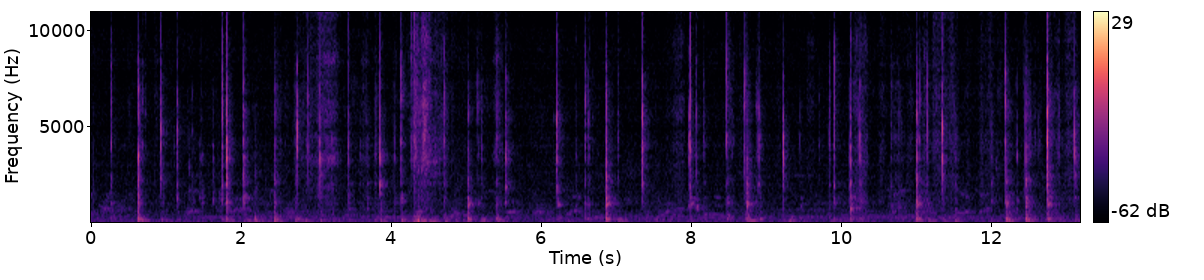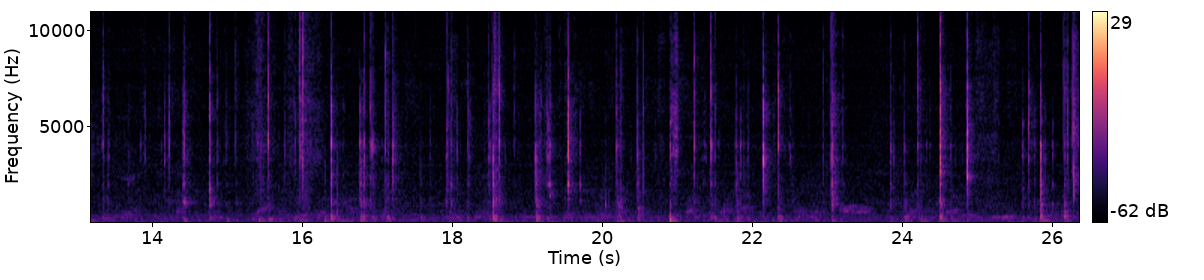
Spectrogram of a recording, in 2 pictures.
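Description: Rainbow Loom hook and rubber bands clicking against the plastic pegs as the bands are hooked and pulled up, irregular light clicks a couple of times a second.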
